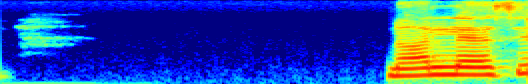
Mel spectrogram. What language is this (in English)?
Punjabi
